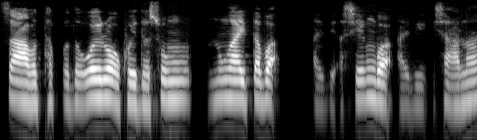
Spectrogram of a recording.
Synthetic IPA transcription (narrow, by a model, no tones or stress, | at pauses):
t͡ʃaβɐtʰɐk̚pɐdɐojɾoɐkʰojdɐsum | nuŋajtɐbɐː | jdiɐseŋbɐʔajdiːsanɐ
